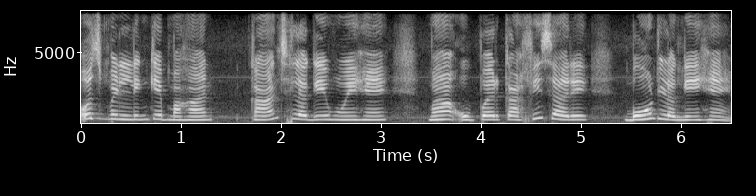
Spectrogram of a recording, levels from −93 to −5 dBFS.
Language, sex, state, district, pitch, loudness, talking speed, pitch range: Hindi, female, Uttar Pradesh, Budaun, 270 Hz, -18 LUFS, 145 wpm, 260-290 Hz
